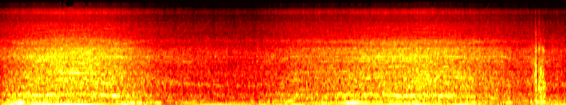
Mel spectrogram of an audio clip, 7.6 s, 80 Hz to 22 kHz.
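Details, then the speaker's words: MINI R50 One at idle: a light metallic rattle from the transmission area with the clutch pedal up that stops when the clutch pedal is pressed; gearbox or clutch suspected, cause unconfirmed. "so this is the rattle that can be heard from the transmission area with the clutch pedal up with the clutch pedal to press the rattling stops"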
